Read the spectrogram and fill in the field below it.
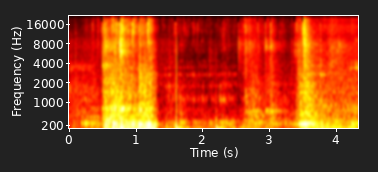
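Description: Water runs from a tap into a sink in a two-bedroom house, in two bursts of gushing flow. Between them are a pair of sharp clicks, then the stream returns briefly, close by and without speech.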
